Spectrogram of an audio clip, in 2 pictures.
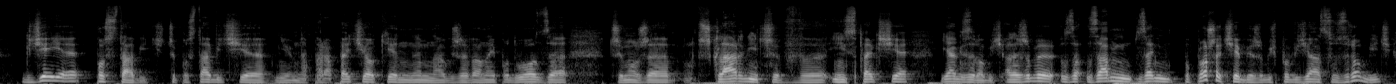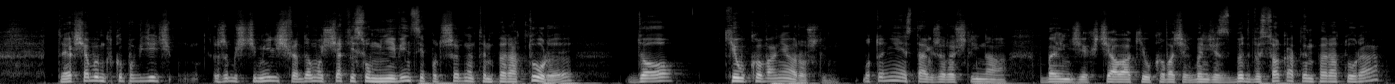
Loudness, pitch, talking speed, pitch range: -28 LUFS, 120 Hz, 145 wpm, 105-145 Hz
